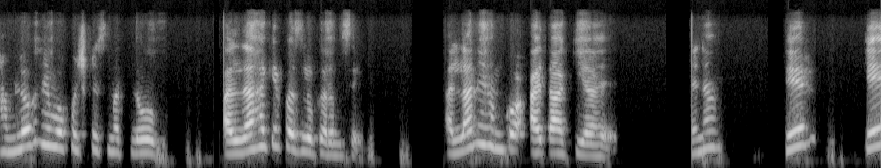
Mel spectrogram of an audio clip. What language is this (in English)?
Urdu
